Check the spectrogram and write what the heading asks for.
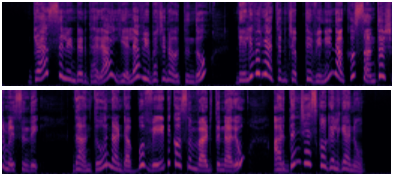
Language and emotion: Telugu, happy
